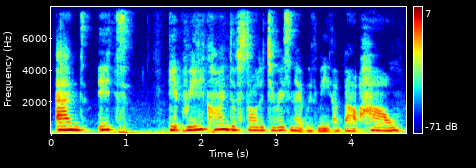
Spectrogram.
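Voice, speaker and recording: A middle-aged South African woman hosting a casual vlog, chatty and self-deprecating, dropping into soft whispery asides. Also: mid-range voice, measured pace, husky. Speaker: psychotherapist and channel host. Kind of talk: casual talking-to-camera vlog. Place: her counselling room.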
